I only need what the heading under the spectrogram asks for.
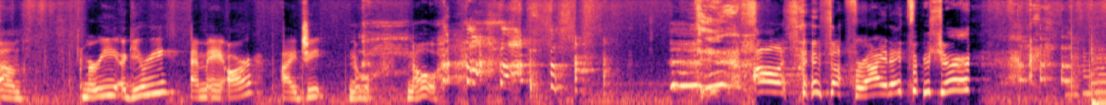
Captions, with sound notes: Marie Aguirre-- M-A-R-I-G... No... No... **laughter** Oh it's a Friday for sure.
